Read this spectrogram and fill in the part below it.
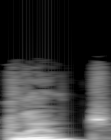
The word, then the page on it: glint: American English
